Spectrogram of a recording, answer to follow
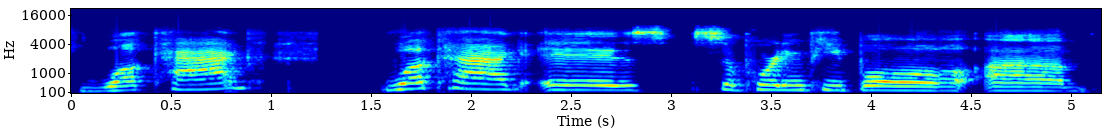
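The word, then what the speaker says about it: WCAG: That acronym is frequently pronounced WAG.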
